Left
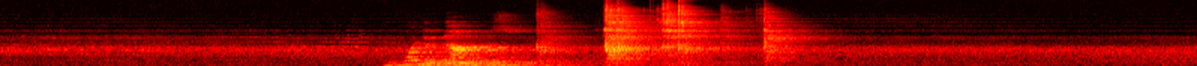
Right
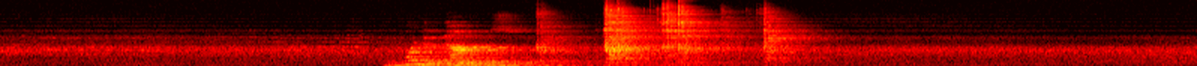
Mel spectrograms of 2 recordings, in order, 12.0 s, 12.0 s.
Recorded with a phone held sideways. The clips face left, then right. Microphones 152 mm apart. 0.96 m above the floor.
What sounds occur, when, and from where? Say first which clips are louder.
3.8 s a man speaking: even; 25° left (ahead or behind), 5 m; by 5.3 s 20° left (ahead or behind), 3.5 m
5.4 s crushing: even; centre (ahead or behind), 5 m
